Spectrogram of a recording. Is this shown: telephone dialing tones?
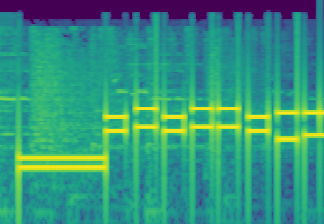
yes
